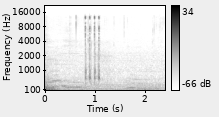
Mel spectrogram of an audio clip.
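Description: Four quick, faint computer clicks in a row about a second in, over a low steady hum.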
